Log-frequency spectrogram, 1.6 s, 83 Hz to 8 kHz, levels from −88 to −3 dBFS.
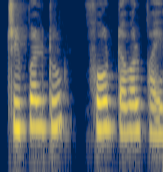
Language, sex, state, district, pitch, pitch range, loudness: Bengali, female, West Bengal, Jalpaiguri, 270 Hz, 250-275 Hz, -19 LUFS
